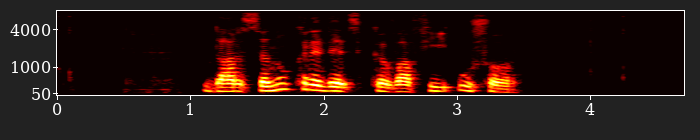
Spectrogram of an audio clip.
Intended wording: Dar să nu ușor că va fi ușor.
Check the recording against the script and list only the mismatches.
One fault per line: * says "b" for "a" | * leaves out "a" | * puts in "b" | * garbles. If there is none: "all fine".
* says "credeți" for "ușor"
